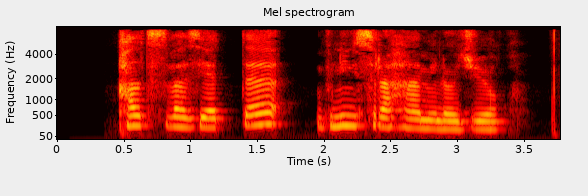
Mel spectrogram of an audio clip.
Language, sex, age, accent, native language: Uzbek, female, 18-24, Toshkent shahri, Uzbek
